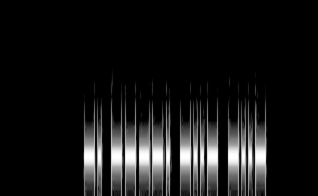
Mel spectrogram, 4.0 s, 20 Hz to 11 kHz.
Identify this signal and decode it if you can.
Morse code, heard as a keyed tone, about 28 wpm, 700 Hz. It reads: N9XX
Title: Call Signs Repeated 2x - 28wpm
